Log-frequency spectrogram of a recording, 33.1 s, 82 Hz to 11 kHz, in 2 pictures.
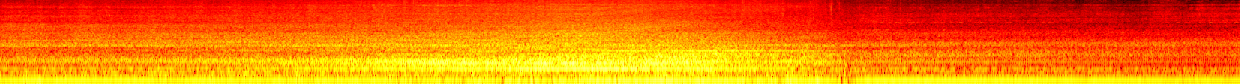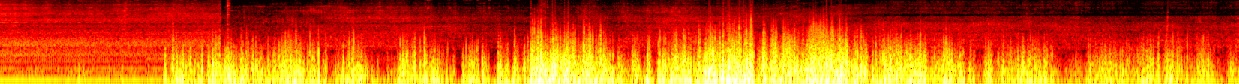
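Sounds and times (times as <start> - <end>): wind buffeting microphone: 0.0 - 15.9, 17.0 - 33.0
tractor diesel engine running: 0.0 - 33.0.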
